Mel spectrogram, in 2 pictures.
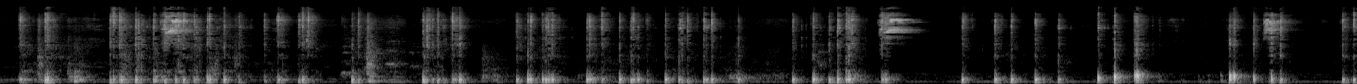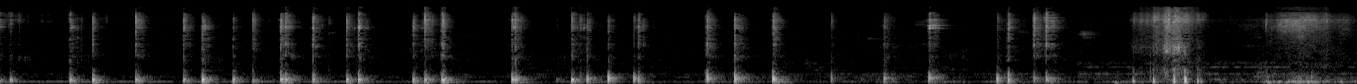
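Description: Corn kernels popping in hot oil in a covered pan: an irregular run of sharp pops, several a second.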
